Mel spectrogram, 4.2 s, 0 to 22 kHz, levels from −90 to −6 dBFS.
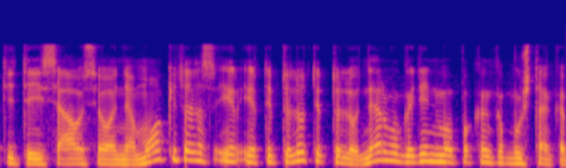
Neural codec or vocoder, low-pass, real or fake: none; 7.2 kHz; real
